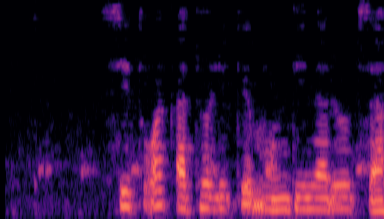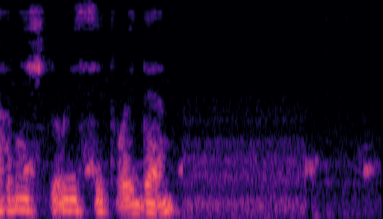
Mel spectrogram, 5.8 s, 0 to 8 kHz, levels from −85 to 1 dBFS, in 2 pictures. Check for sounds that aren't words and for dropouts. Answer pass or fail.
pass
